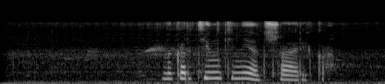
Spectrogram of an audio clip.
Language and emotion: Russian, neutral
